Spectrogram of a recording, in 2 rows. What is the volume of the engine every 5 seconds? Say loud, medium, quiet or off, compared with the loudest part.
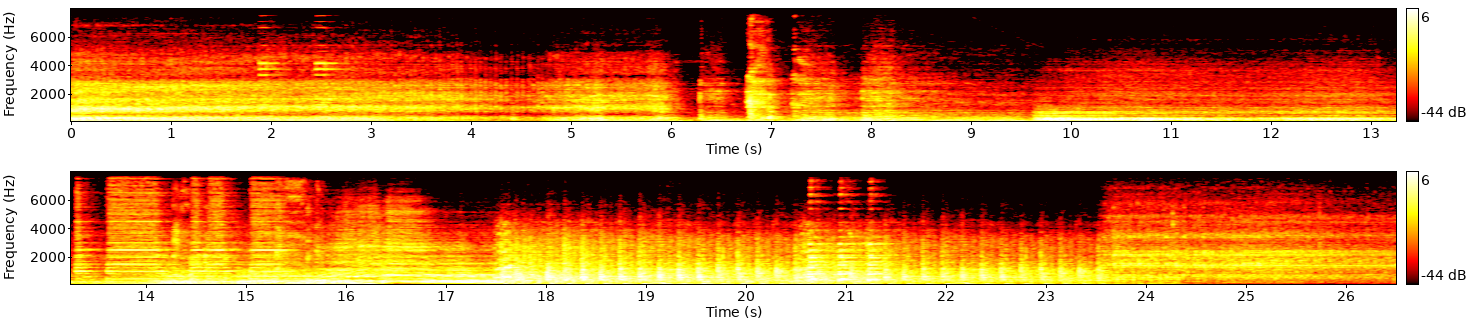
medium, medium, medium, loud, medium, quiet.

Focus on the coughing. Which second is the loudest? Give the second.
7 s.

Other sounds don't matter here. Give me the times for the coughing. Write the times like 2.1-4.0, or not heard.
6.2-7.5, 14.2-15.8.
